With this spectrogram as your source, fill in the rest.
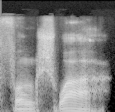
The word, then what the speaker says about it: feng shui: system of geo mancy feng shui pronounced fung shua is the signs of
